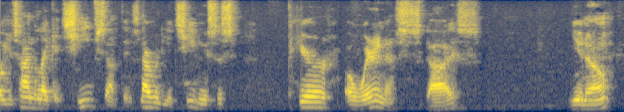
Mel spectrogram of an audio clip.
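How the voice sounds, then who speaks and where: Casual male vlogger, mid-pitched, loose and rambling with lots of fillers, over a faint hiss. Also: a little mellow. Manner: rambling, filler-heavy, keeps asking "you know what I'm saying". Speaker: spiritual vlogger. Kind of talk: casual motivational talk.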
